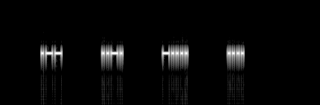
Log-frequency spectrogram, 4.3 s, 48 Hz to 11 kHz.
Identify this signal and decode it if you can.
Morse code, heard as a keyed tone, about 40 wpm, spaced as for 14 wpm, 700 Hz. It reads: WF6H
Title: USA Call Signs - 4 Characters - 6x Character Spacing - 40wpm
